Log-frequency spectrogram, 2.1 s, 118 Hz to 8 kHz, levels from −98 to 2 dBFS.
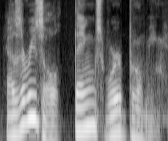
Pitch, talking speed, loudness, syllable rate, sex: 135 Hz, 170 wpm, -15 LUFS, 5.1 syllables/s, male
